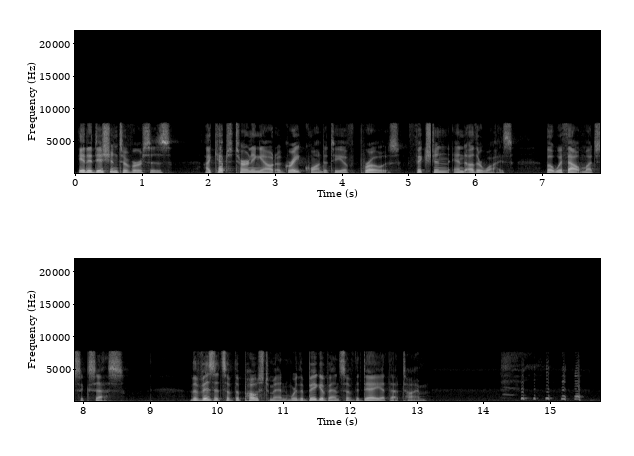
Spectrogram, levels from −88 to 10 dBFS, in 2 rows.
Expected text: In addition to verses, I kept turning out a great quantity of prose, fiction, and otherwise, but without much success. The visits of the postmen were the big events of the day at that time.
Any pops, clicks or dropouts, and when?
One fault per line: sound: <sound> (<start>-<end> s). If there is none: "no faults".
sound: dropout (5.3-5.4 s)
sound: laugh (14.3-15.5 s)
